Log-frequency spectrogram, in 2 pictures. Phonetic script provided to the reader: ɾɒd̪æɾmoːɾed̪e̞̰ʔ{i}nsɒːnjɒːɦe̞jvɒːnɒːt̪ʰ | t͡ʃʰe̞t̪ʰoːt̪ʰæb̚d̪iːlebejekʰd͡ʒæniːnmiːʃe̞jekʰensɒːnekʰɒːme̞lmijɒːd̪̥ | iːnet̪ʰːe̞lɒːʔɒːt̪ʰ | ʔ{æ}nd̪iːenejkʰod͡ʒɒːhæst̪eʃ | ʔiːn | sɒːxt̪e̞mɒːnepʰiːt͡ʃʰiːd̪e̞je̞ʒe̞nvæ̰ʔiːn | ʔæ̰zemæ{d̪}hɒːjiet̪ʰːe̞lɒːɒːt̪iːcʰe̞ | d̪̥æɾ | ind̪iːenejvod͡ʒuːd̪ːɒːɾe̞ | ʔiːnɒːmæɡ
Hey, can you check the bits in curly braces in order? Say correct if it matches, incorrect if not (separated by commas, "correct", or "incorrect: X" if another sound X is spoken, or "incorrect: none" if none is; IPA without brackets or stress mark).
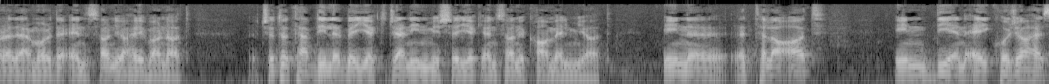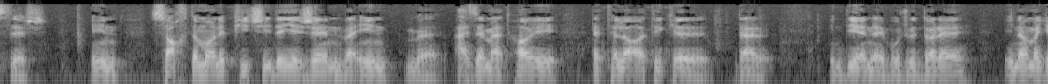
incorrect: e, incorrect: i, incorrect: t̪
